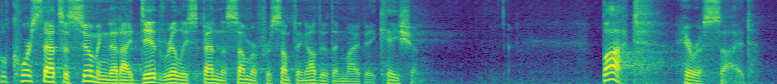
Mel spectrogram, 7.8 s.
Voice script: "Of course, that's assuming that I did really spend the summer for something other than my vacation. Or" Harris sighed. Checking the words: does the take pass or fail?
fail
